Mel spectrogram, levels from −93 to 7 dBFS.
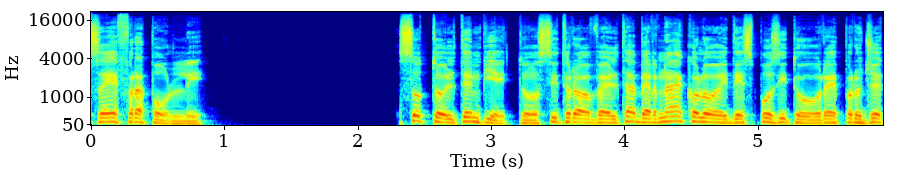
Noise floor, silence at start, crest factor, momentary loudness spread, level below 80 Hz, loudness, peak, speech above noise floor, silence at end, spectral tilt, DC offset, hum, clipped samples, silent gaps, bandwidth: under -90 dBFS; 0 s; 16 dB; 4 LU; -44 dBFS; -17 LUFS; -2 dBFS; over 74 dB; 0 s; -5 dB/octave; under 0.1%; none; under 0.1%; none; over 20 kHz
